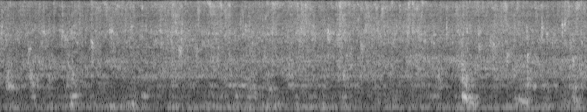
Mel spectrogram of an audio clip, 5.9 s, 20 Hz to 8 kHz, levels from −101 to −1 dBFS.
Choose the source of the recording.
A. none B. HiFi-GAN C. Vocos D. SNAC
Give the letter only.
B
